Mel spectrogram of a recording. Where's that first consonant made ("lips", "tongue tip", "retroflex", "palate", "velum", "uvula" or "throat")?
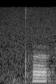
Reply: lips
